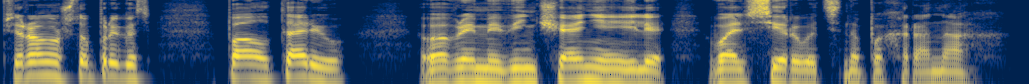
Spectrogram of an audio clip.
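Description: A man's voice: mid-range voice, fairly even intonation, dark tone, no room sound, clean studio sound, pitched above the performer's own voice, close to an everyday voice. A man doing a weepy, solemn dreamer. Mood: grandly solemn. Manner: slow, weepy and grandly solemn. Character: sentimental tearful young Irish man.

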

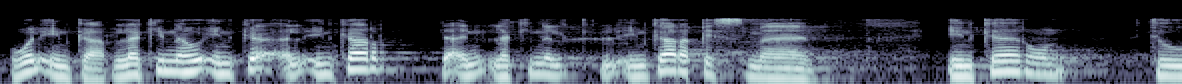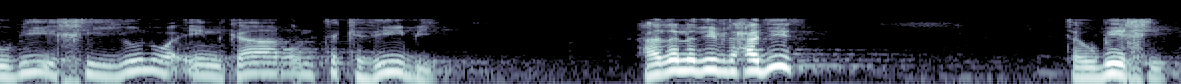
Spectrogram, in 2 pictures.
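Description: A man teaching a lecture class. He recites verses softly, then explains them with rising emphasis and quick rhetorical checks. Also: fairly high pitch. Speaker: Islamic scholar teaching. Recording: dull lo-fi audio with long hall reverb.

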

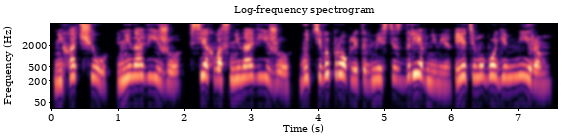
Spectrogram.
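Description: A young heroine hisses and lashes out in fury in an audiobook, as the narrator puts her on. The voice is mellow and warm, recorded dry and close. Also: on the high side, animated, normal speed, few pauses, dry recording, pitched above the performer's own voice, lightly acted. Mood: furious. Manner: furious, hissing. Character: furious young heroine in despair. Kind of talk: audiobook reading.

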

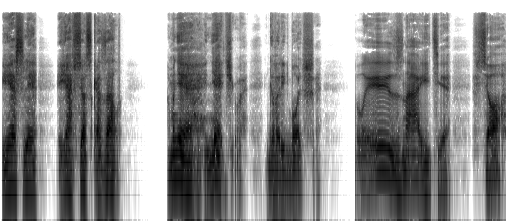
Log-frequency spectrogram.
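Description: A man's voice: mid-range voice, animated, fairly bright tone, slightly rough, no echo, clean studio sound, voice pushed up, heavily acted. A man doing a feeble, mocking sick Jesuit. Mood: suffering. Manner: weak, halting, ironic, half-whispered. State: feverish and exhausted. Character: gravely ill, cunning, mocking male Jesuit.

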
